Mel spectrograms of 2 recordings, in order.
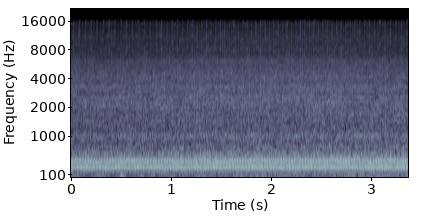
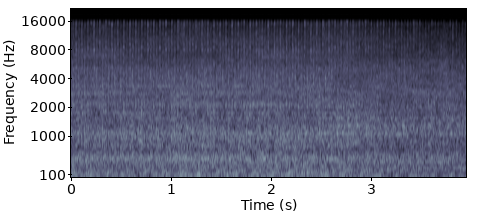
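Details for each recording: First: Toyota Avalon after the number-two cylinder misfire cleared; the cause was a carbon-fouled spark plug. A steady, even idle with a constant low drone and no stumble or skipped beats: a smooth idle. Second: Toyota Avalon petrol engine misfiring at idle, uneven loping stumble about three times a second; injector and ignition signals checked with a scope, injector pulse around 20 ms judged too high.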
